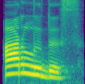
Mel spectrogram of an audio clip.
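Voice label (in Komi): "арлыдыс", Komi, female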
